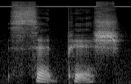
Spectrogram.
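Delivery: plain reading voice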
